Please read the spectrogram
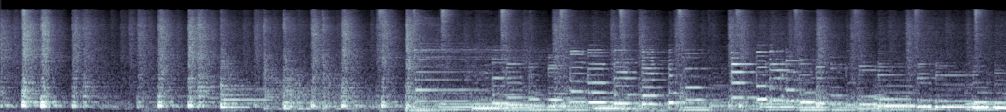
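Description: Live jazz quartet: the drum kit plays alone at first, then about four seconds in the double bass and archtop guitar come in. The guitar plays quick runs of notes over bass and drums.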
